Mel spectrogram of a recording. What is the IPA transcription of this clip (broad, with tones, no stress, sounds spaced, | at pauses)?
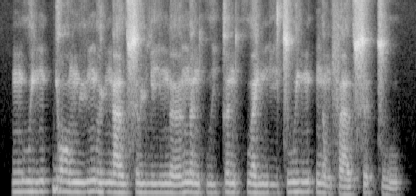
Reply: m uː˨ j ŋ ʊ˥ k̚ j ɔː˧ m yː˨˥ ŋ ɵ˨˧ ɥ ŋ aː˨ w s ɵ˧ ɥ l iː˨ n̪ œː˨˥ ŋ ɐ˧ n kʷ iː˨˧ k ɐ˥ n kʷʰ aː˧ j ŋ iː˧ t͡s uː˥ j n̪ ʊ˥ k̚ ŋ ɐ˨˥ m f aː˨˥ w s ɵ˧ t̚ t͡s uː˨˩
